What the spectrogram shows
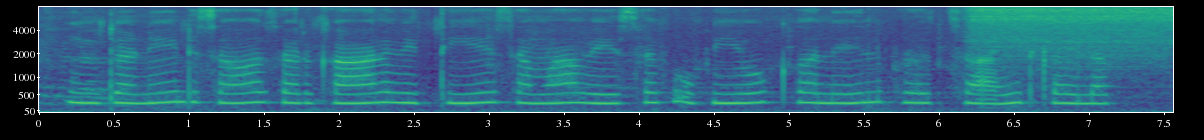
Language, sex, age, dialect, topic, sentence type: Maithili, female, 36-40, Southern/Standard, banking, statement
